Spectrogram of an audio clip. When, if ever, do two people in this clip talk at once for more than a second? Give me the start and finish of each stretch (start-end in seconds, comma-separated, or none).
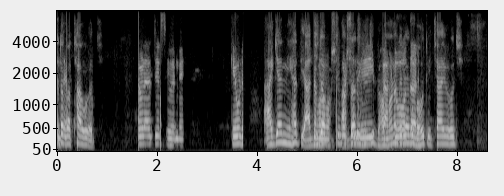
5.7-7.3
